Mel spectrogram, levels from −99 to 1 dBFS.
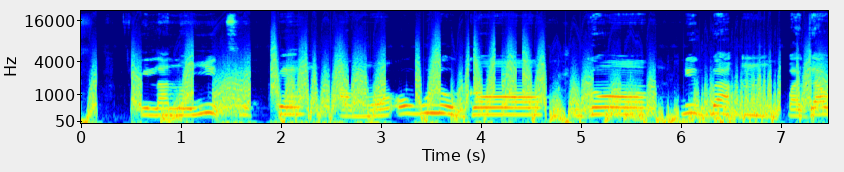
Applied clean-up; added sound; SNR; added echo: none; Scratching (performance technique); 4 dB; none.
